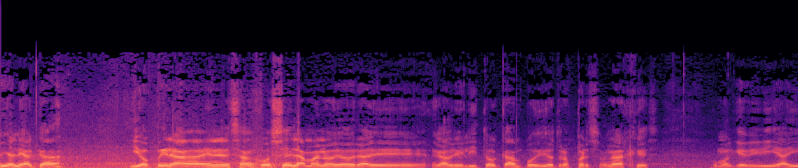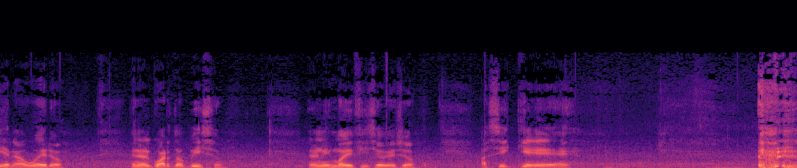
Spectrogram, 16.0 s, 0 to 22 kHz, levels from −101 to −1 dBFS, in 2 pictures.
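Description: At 4.06, 5.16, 7.12 and 12.82 s the audio jumps forward, skipping roughly 20 to 40 ms with no silent gap, which likely points to a dropped buffer (overrun). Unlike an underrun, nothing pauses; material is simply missing where the two sides butt together.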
